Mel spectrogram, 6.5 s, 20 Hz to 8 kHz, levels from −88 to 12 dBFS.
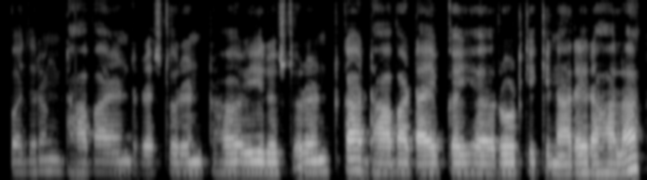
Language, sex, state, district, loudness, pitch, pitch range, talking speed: Bhojpuri, male, Uttar Pradesh, Varanasi, -24 LUFS, 115 Hz, 115-125 Hz, 165 wpm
